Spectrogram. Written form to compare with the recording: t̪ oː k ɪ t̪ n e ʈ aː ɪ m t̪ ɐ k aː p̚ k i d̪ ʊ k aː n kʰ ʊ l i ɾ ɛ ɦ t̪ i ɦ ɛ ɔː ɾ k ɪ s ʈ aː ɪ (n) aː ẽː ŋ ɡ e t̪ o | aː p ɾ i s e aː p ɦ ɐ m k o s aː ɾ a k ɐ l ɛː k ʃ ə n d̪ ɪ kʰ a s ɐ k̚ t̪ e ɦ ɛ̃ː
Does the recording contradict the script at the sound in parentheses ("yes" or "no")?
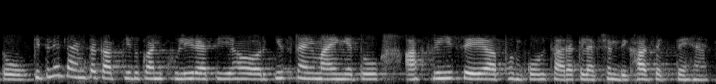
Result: yes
